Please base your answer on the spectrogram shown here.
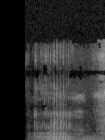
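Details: Pug dog eating butter at home in Southern California's Inland Empire, one of three pugs: a short low snuffling snort rises after half a second of silence, then a steady wheezy breathing rasp continues to the end.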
